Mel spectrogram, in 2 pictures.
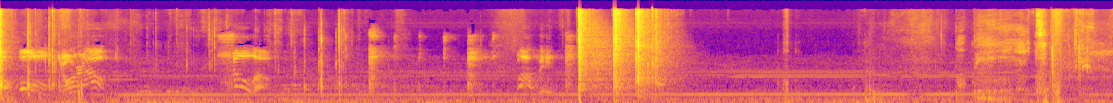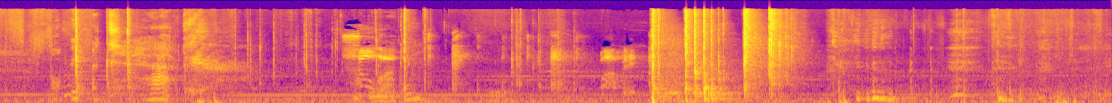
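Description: Bop It toy being slapped and flicked on a hard floor: several sharp knocks, at the start, around six and ten seconds in, and a cluster near the end, with the toy's electronic voice and music sounding in between.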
